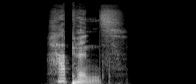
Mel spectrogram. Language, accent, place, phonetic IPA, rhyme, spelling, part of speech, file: German, Germany, Berlin, [ˈhapn̩s], -apn̩s, Happens, noun, De-Happens.ogg
- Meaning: genitive singular of Happen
